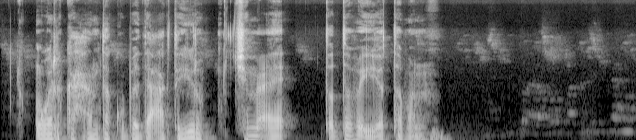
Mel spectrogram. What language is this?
Somali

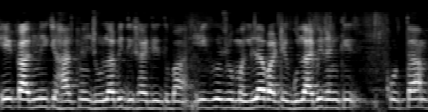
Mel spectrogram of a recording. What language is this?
Bhojpuri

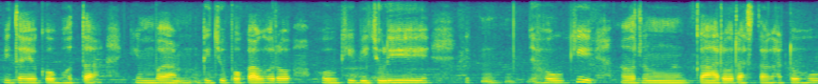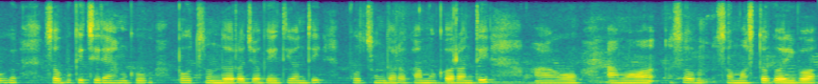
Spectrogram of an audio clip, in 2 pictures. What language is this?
Odia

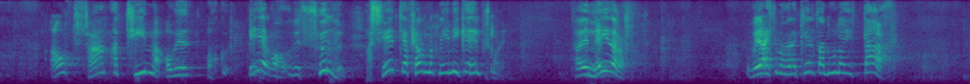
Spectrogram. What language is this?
Icelandic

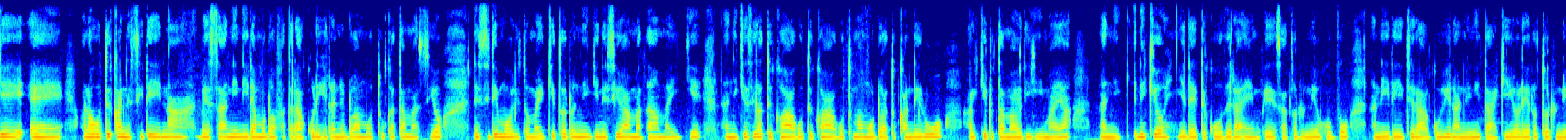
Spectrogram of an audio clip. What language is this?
Kikuyu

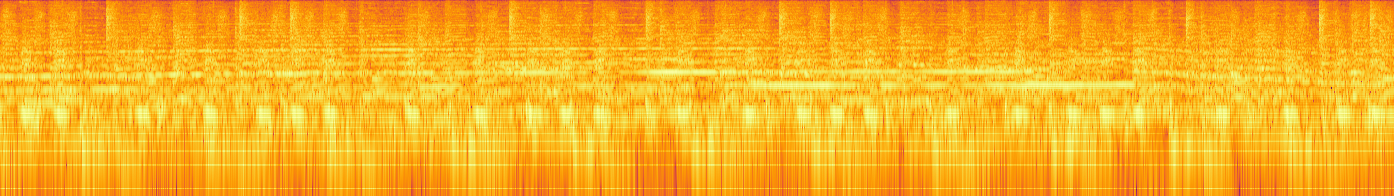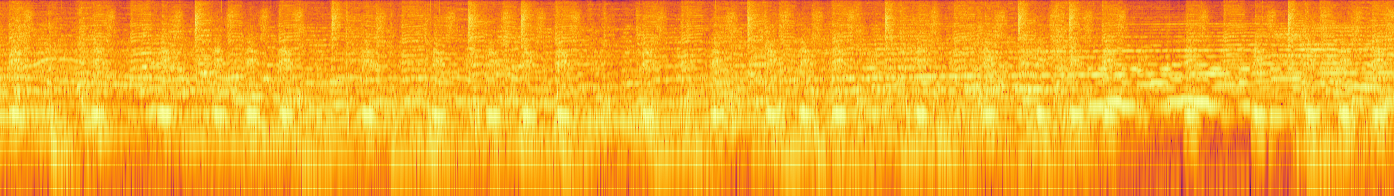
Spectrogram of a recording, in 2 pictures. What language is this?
English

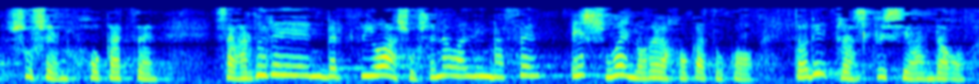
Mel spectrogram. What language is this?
Basque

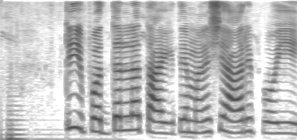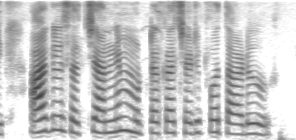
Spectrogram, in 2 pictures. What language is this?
Telugu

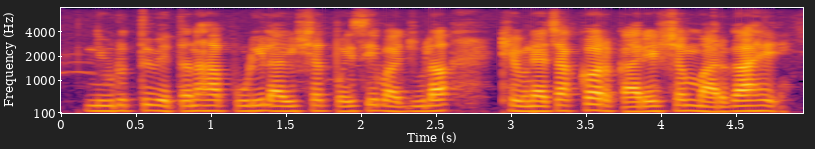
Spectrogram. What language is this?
Marathi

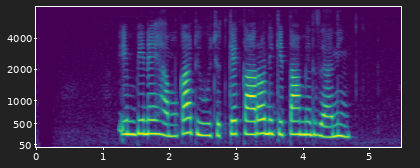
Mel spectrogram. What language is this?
Javanese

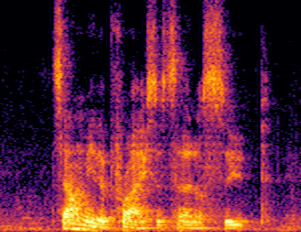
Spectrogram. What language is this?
English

